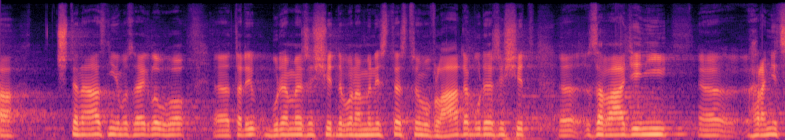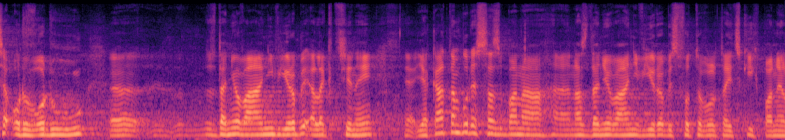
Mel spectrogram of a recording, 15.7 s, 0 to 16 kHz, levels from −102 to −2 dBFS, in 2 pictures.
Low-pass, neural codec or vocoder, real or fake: 14.4 kHz; none; real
